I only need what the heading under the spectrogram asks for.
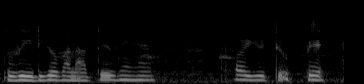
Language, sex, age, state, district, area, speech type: Hindi, female, 30-45, Uttar Pradesh, Hardoi, rural, spontaneous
